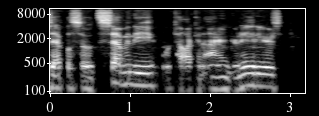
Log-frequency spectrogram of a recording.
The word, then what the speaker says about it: Grenadier: Grenadier is how they say they pronounce it now. Now, growing up, I never pronounced it that way. I always pronounced it Iron Grenadier because it's based off the word grenade, right? So why would you don't say grenade? So why would you say grenadier?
